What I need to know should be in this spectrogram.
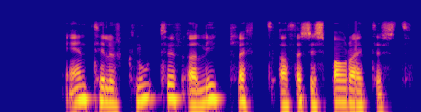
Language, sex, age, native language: Icelandic, male, 20-29, Icelandic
